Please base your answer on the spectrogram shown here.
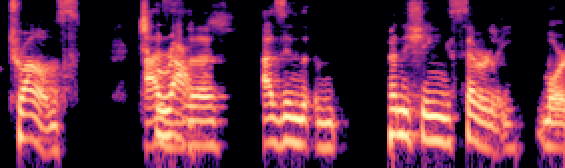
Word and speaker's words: Trounce: do I pronounce that name it's uh it's pronounced trans as in punishing severally more or less something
